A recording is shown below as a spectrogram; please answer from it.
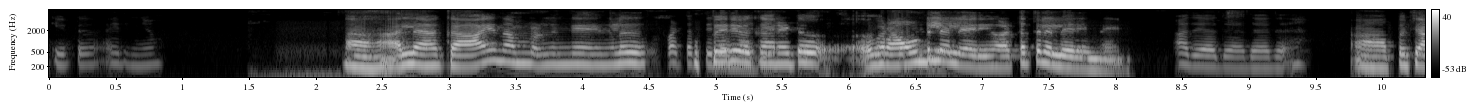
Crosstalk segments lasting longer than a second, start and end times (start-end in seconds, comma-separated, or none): none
